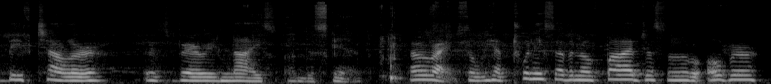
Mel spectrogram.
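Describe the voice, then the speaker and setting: A woman with a tired, raspy voice, talking casually through a soap-making tutorial and thinking aloud as she weighs ingredients. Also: lowish voice, background noise. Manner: slow, chatty, thinking aloud while weighing. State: tired voice, clearing throat. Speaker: soap maker.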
